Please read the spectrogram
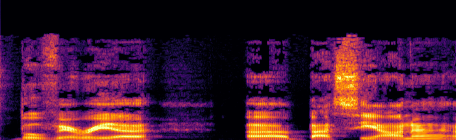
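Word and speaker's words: Beauveria bassiana: Now, let's talk about the main ingredient here, which is Boveria bassiana. Am I pronouncing that correctly? – That's absolutely correct.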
